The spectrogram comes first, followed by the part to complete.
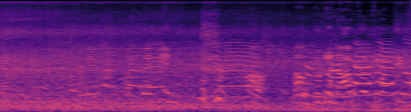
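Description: Several people talking at once in the street, with one voice growing louder and clearer about halfway in, over a steady low rumble of a vehicle.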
